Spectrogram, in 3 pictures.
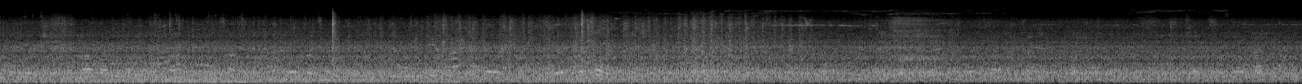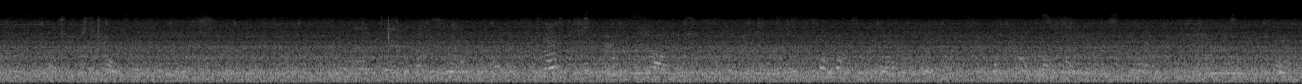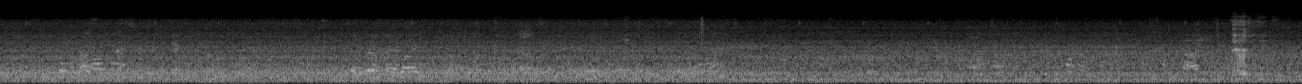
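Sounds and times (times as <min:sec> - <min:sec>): bus engine idling: 0:00.0 - 0:39.0
faint indistinct voices: 0:00.0 - 0:39.0.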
